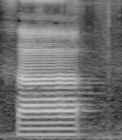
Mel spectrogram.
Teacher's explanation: یعنی زبان کی نوک جب اوپر والے سامنے کے دو دانتوں کی نوک سے لگے تو اس سے ثا ادا ہوتا ہے۔ جیسے کہ آپ کو اس نقشے میں نظر آ رہا ہے کہ زبان کی نوک ثنایا علیہ کے کناروں سے لگی ہوئی ہے۔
